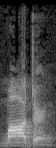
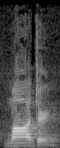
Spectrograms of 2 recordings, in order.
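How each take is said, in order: Both takes have the same delivery.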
